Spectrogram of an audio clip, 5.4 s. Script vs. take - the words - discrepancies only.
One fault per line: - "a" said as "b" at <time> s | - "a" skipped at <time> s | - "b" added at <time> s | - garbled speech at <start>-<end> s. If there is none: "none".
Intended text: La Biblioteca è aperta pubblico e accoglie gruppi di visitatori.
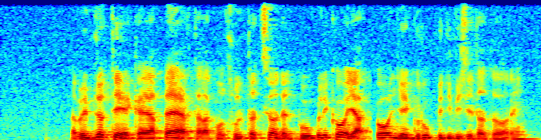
- "alla consultazione del" added at 2.0 s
